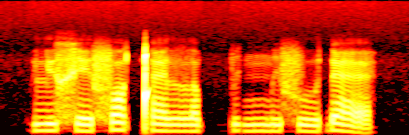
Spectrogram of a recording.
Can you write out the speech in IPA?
lʲ u x e f ɒ ǃ æ lː ɒ pː i ŋ͡m i f u ɗ æ

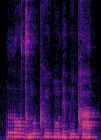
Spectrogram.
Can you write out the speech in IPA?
r oː˦ d ʊ˨ ŋ ʊ˦ pʰ ĩ˦ p ũ˦˨ ɗ ɪ˨ p ĩ˦ pʰ ã˦

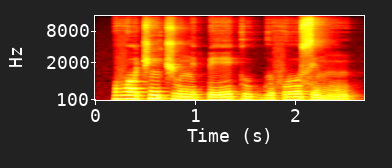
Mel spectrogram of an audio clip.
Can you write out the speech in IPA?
v ɔ˦ t͡ʃ ĩ˦ t͡ʃ u˨ n ɪ˨ k͡p eː˨˦ k u˨ ɡ͡b ʊ˨ f oː˦ s ɪ˨ m ũ˨

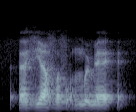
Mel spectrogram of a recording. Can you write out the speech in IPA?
ʔ ɜ vʲ ɑ v ʌ v ɔ̰ m ʊ ɳ ɛ ʔ

